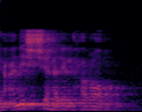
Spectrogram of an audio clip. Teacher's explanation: ادغام شمسی ہوگا، نون شین سے مل رہا ہے، شین کو ہا سے ملانا ہے · کو الحرام کے لام سے ملانا ہے، یہ اظہار قمری ہے، تو الشہر میں الف لام نہیں پڑھا جا رہا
